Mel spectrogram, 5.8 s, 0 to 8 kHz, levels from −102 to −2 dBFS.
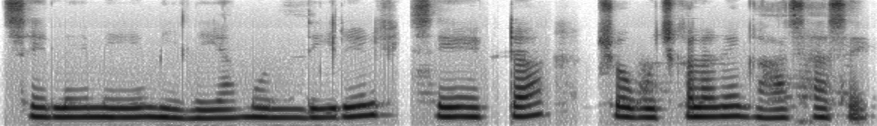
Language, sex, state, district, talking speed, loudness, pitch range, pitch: Bengali, female, Assam, Hailakandi, 115 wpm, -15 LUFS, 210-230 Hz, 220 Hz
